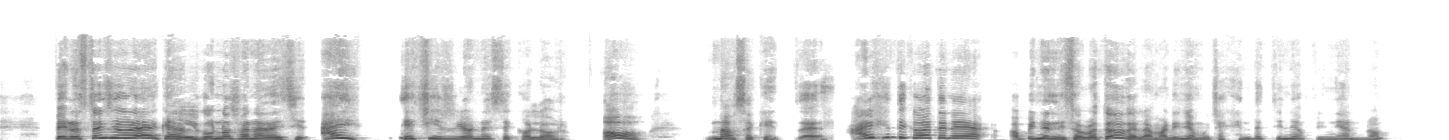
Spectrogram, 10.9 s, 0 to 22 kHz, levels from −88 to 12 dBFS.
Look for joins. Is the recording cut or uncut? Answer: uncut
